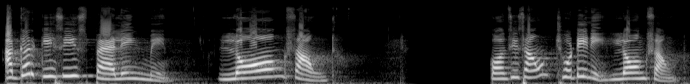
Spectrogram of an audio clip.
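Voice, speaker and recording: An Indian woman teaching English spelling, slowly repeating each word twice and encouraging her students. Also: high-pitched, big pitch swings, pushed and bright. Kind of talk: spelling and reading lesson.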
